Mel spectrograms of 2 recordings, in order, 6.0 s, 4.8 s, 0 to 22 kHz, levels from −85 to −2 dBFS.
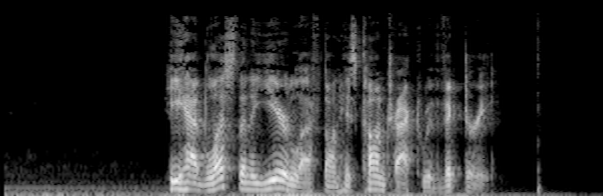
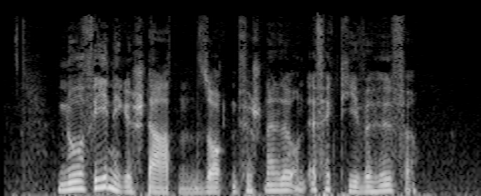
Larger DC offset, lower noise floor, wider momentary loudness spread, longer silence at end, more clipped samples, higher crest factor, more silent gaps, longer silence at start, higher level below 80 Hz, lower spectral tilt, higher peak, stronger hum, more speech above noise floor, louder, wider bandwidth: neither; about the same, -58 dBFS vs -55 dBFS; first, 13 LU vs 8 LU; first, 1.15 s vs 0.55 s; neither; about the same, 18 dB vs 18 dB; neither; first, 0.4 s vs 0.15 s; about the same, -44 dBFS vs -42 dBFS; second, -4.5 dB/octave vs -7 dB/octave; about the same, -2 dBFS vs -4 dBFS; neither; first, 41 dB vs 33 dB; first, -18 LUFS vs -22 LUFS; about the same, 16 kHz vs 16.5 kHz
